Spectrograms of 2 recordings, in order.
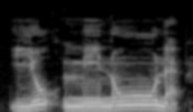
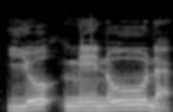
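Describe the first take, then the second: First: The u vowel is said with fully rounded lips. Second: The u vowel is said with weakly rounded lips. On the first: The speaker calls it right. "Yang benar adalah" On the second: The speaker calls it wrong. "ketika mulut tidak e, monyong atau tidak maju dengan sempurna"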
